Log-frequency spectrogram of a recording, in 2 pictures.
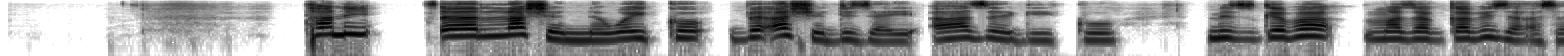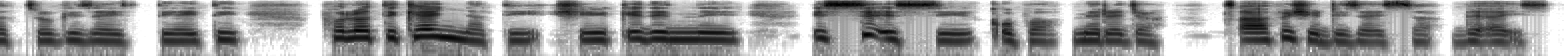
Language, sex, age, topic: Gamo, female, 36-49, government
